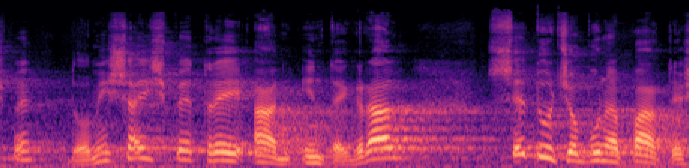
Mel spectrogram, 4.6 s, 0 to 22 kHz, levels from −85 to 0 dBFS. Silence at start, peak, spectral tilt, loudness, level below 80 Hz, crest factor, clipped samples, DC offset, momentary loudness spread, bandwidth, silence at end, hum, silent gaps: 0 s; 0 dBFS; -5.5 dB/octave; -18 LUFS; -44 dBFS; 18 dB; under 0.1%; under 0.1%; 13 LU; 16.5 kHz; 0 s; none; none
